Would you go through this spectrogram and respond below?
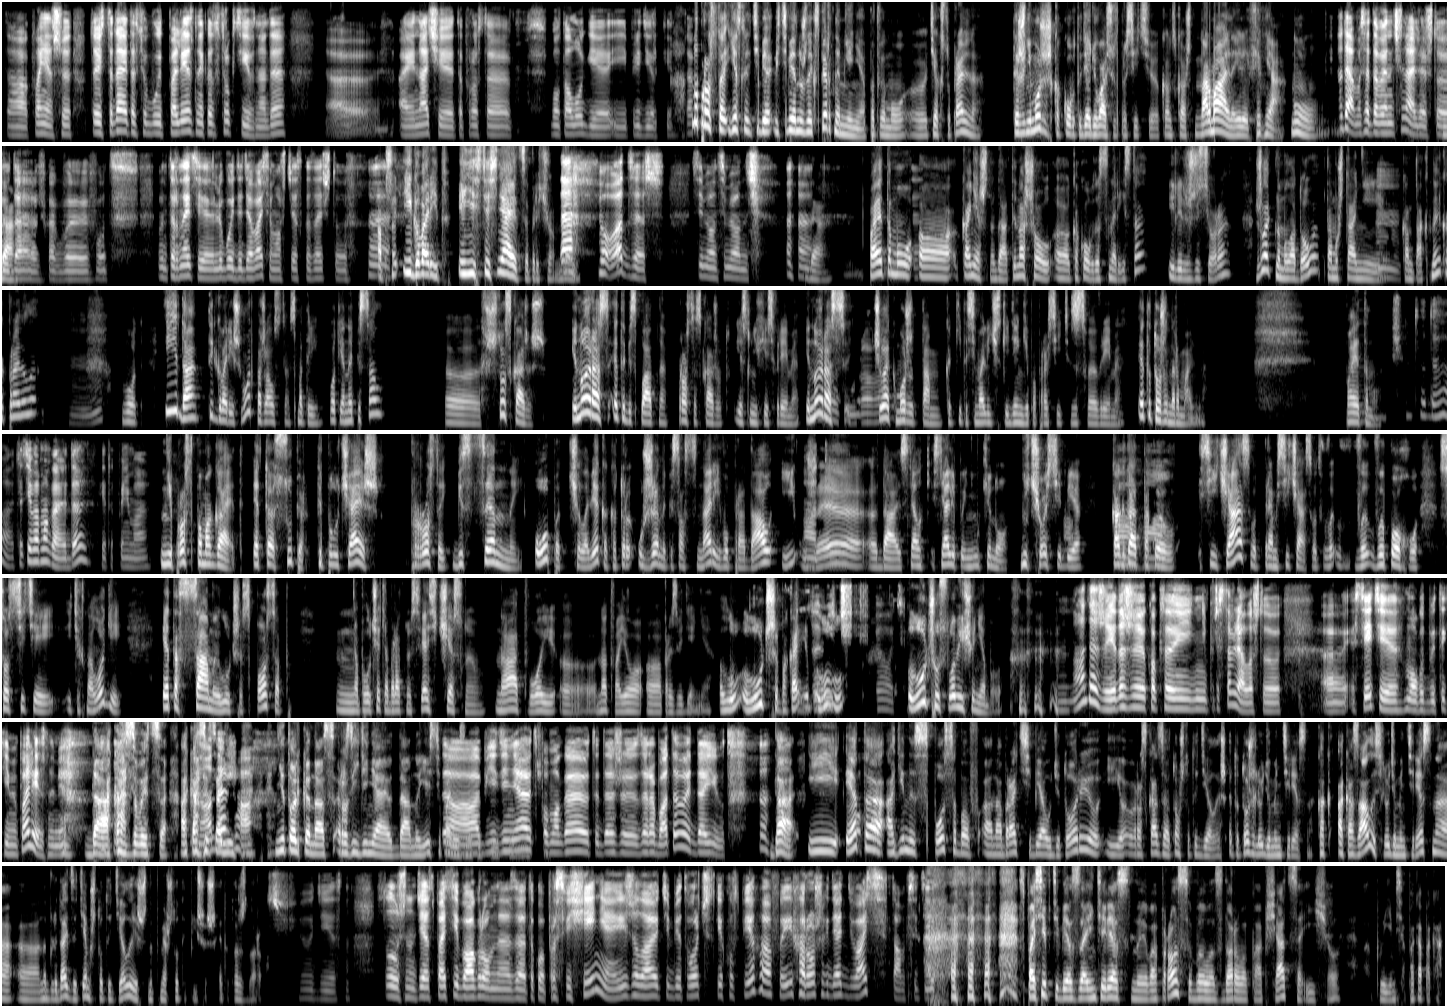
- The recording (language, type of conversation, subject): Russian, podcast, Как вы просите и получаете честную обратную связь?
- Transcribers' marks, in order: other noise; other background noise; chuckle; chuckle; "же ж" said as "же-шь"; chuckle; stressed: "бесценный"; surprised: "Ниче себе!"; stressed: "самый"; chuckle; laughing while speaking: "оказывается. Оказывается, они"; chuckle; "Надо же" said as "надо жа"; chuckle; chuckle; chuckle; "Спасибо" said as "спасиб"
